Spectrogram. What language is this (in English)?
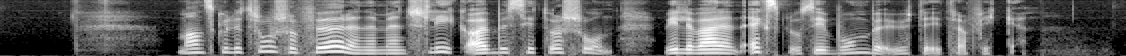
Norwegian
